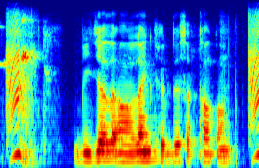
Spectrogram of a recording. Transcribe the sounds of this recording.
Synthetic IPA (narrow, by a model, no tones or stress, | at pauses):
bid͡ʒaleaːnlaɪnkʰeɾd̪esəkt̪ʰãw̃kɔn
